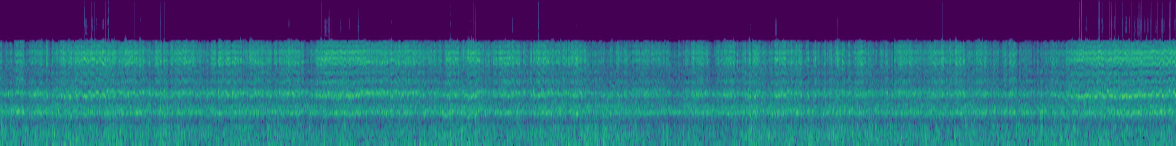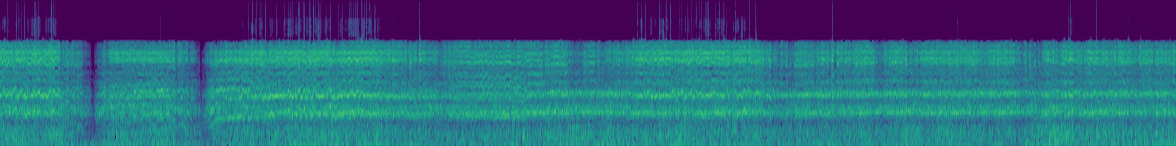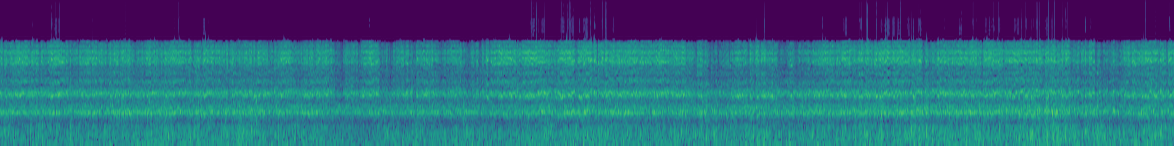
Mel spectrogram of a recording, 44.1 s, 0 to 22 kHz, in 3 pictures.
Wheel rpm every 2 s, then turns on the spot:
230, 230, 230, 230, 230, 240, 220, 170, 110, 190, 220, 220, 220, 230, 230, 230, 240, 230, 220, 220, 230, 230.
none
